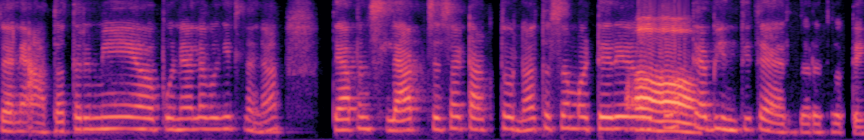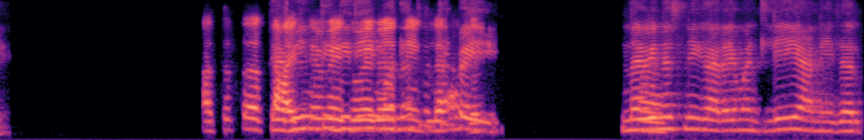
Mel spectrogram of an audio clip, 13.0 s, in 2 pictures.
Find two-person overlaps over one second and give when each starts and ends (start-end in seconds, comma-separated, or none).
8.5-10.1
